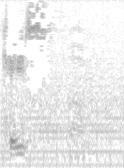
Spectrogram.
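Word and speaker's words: Kees: I show people how to pronounce my name, which is just Case. It's spelled K-E-E-S. That's the Dutch spelling.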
